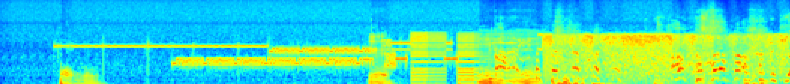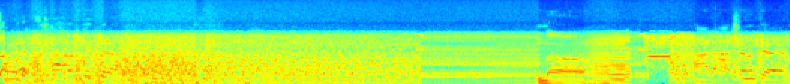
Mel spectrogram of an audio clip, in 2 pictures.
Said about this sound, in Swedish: Här har vi ett ljud på dial-up modem. Handshake sound. Så här låter det.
